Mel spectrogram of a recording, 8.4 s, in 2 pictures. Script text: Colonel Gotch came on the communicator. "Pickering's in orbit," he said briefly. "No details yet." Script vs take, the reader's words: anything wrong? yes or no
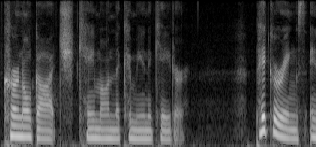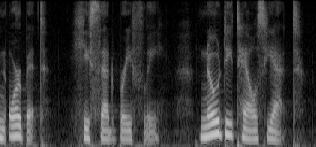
no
